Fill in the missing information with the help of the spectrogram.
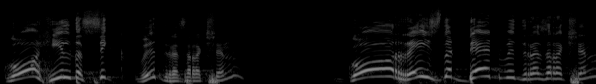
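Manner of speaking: slow, stretched, rising proclamation; big, drawn-out heroic order; grand command. Acted. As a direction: boom it out like a mighty commission. Grand command he had expected from God.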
